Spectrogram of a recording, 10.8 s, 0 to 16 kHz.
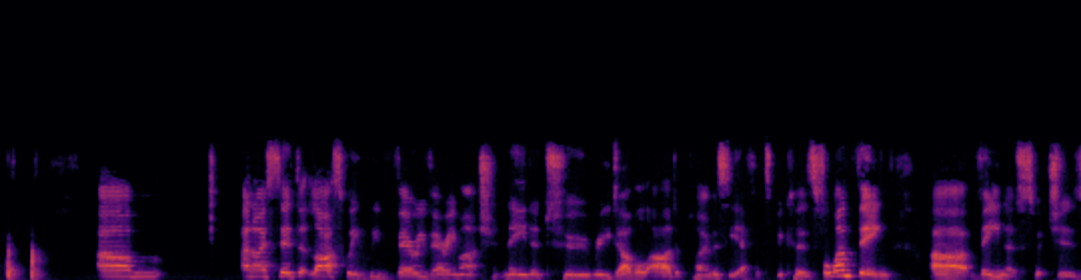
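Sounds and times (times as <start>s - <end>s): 
knocking on wood for luck: 0.0s - 0.4s
speech: 1.0s - 1.7s, 2.4s - 10.7s.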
